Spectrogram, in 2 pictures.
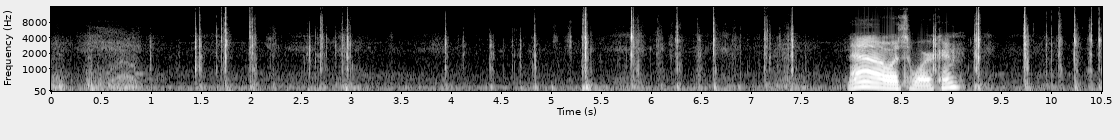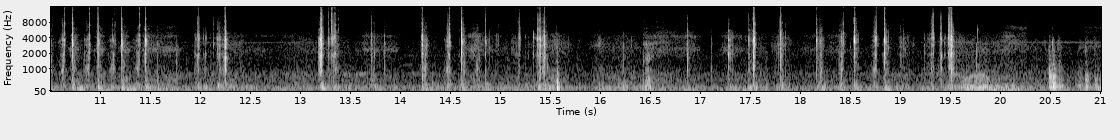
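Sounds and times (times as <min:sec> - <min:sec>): seat belt buckle clicking: 0:00.5 - 0:03.1, 0:03.9 - 0:07.6, 0:08.8 - 0:12.4, 0:13.2 - 0:15.7, 0:16.8 - 0:19.8.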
